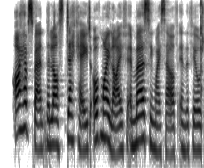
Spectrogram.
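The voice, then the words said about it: British accent. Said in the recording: “She's got the best British accent in the world.”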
